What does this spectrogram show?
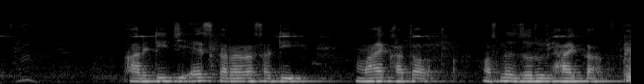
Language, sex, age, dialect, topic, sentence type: Marathi, male, 18-24, Varhadi, banking, question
